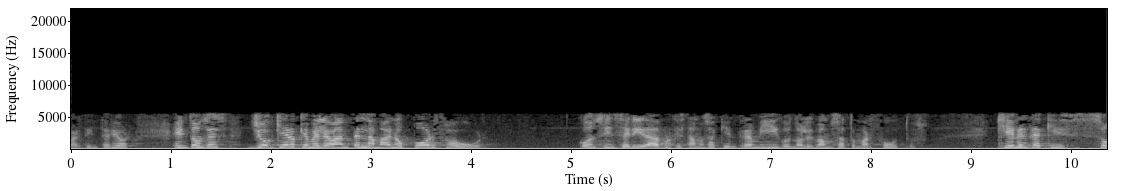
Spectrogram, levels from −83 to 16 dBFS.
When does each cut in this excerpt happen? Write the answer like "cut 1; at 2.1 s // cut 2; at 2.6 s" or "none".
none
